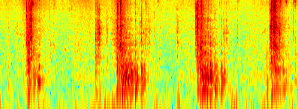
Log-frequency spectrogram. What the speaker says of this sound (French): On va tenter le kick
